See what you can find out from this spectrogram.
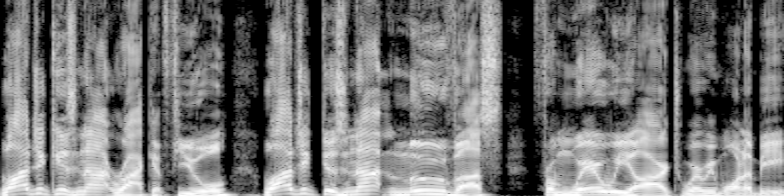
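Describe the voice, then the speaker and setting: Animated in tone, a man talks at a moderate pace with a fairly high pitch and very wide pitch swings. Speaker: motivational speaker and podcaster. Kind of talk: motivational monologue. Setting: podcast sound booth.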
